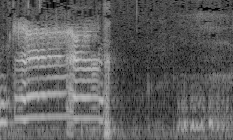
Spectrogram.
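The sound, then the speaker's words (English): A domestic cat named Toffee lets out one long, strained meow, rising and falling, followed by a quieter, low rumbling that could be soft purring. “Such a sick sounding cat.”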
